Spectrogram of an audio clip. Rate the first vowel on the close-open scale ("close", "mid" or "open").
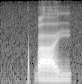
open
